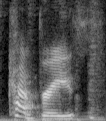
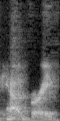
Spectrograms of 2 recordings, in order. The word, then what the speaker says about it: Cadbury: Cadbury's. Okay, and let me just tell you, I really do say Cadbury because I'm in Britain way too much to get away with saying Cadbury, but I think that's how most Americans would say it.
